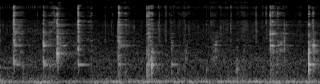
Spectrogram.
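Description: A utensil stirs chili paste of pounded roasted shallot, garlic and chili with reduced coconut cream in a pan, scraping and clinking in an irregular rhythm close by over a soft background, with no talking.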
